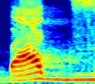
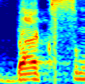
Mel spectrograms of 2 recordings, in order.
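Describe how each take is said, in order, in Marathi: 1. शब्द घुमणाऱ्या z आवाजाने संपतो. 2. शब्द फुसफुसणाऱ्या s आवाजाने संपतो. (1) "बॅग्स म्हणावं लागेल तुम्हाला" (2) "बॅग्स बॅग्स म्हटले तर चुकलं तुमचं"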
